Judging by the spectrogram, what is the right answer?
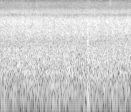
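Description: A river in a botanical garden in Tbilisi rushes in a soft, steady wash of water noise, fairly faint and continuous, with no voices.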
